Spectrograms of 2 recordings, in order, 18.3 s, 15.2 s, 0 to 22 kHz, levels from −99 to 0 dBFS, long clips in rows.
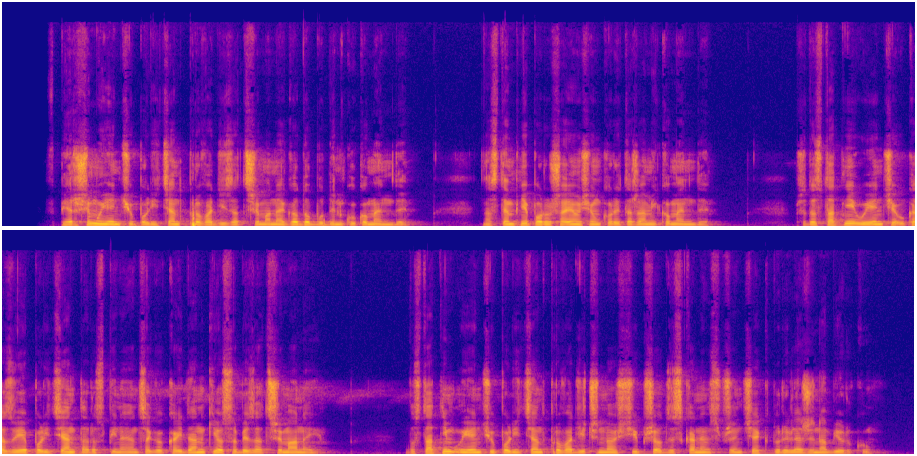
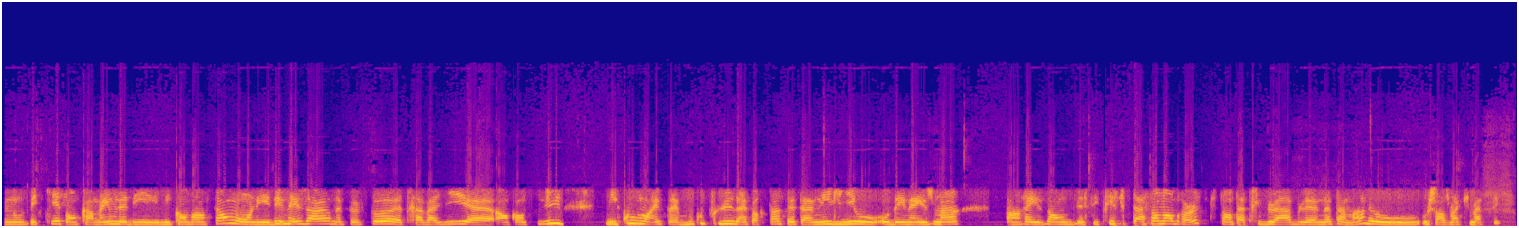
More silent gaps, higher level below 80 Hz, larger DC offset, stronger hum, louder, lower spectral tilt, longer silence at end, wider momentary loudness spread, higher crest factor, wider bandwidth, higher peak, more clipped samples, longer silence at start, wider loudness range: neither; about the same, -52 dBFS vs -50 dBFS; neither; neither; second, -19 LUFS vs -14 LUFS; second, -3.5 dB/octave vs -6 dB/octave; first, 0.45 s vs 0.05 s; first, 8 LU vs 5 LU; first, 20 dB vs 10 dB; first, over 20 kHz vs 9.8 kHz; first, 0 dBFS vs -4 dBFS; neither; first, 0.6 s vs 0 s; about the same, 3 LU vs 2 LU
